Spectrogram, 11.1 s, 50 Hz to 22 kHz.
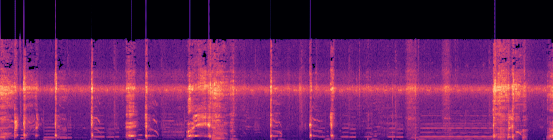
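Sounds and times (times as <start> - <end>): music with slow low beat: 0.8 - 10.5
man coughing: 9.8 - 10.5.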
